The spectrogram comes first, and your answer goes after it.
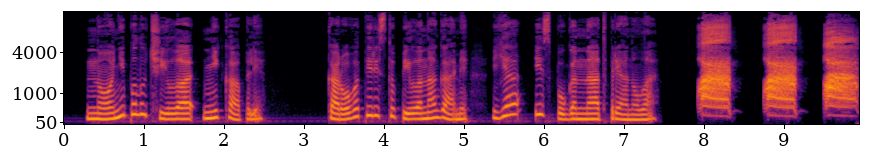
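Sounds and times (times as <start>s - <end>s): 
speech: 0.3s - 2.6s, 3.3s - 8.1s
crow cawing as it flies overhead: 7.9s - 9.9s.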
